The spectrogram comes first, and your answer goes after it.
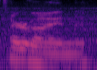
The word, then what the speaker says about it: Irvine: his irvine selfie we're destined to be together see irvine or irvin the city is called irvine pronounced turbine parts pounding what is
